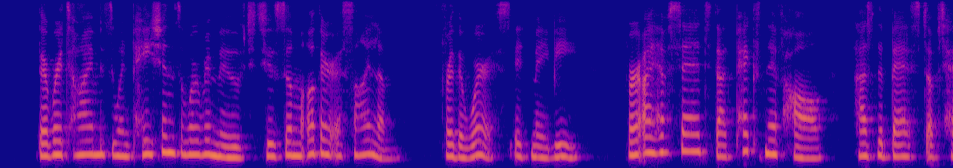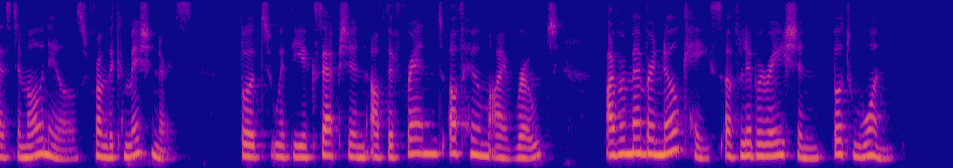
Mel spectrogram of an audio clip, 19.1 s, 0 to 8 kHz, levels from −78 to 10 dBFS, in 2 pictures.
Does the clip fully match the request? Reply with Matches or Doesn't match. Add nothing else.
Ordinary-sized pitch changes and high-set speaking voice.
Matches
